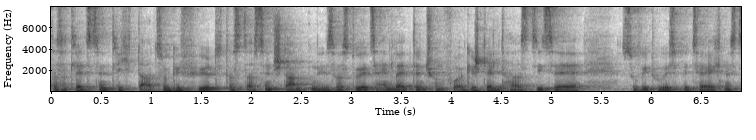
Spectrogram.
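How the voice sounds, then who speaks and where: In a slight Austrian accent, a man speaks fairly quickly at a fairly low pitch with monotone, flat intonation, against noticeable background noise and audible room echo. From Austria, Salzburg. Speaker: agency founder and IT consultant. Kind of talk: interview.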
